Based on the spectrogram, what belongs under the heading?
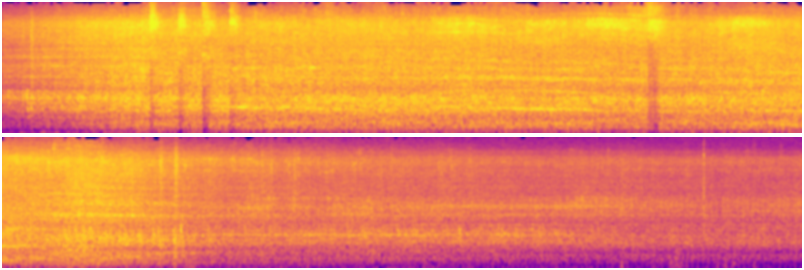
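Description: ICF-built Medha electric multiple unit local train passing at speed: loud rumble and wheel clatter, with sharp clicks over the rail joints and a whine falling in pitch as it goes by. About twelve seconds in the sound drops to a quieter, steady rumble.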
